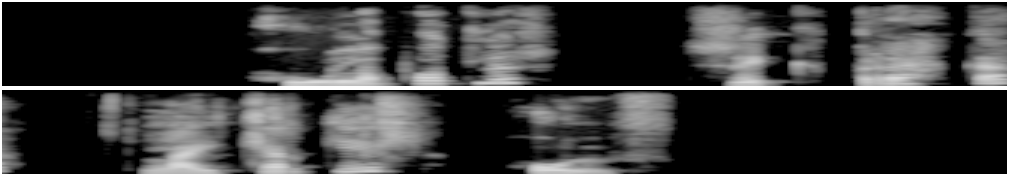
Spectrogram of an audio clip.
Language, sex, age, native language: Icelandic, female, 30-39, Icelandic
